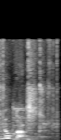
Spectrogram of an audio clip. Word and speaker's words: nougat: So it's like nougat. Nougat. If you want to be proche nougat. The T is silent.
